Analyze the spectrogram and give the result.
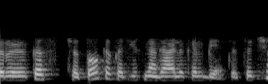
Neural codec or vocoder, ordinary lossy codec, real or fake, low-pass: none; MP3, 24 kbps; real; 3.6 kHz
